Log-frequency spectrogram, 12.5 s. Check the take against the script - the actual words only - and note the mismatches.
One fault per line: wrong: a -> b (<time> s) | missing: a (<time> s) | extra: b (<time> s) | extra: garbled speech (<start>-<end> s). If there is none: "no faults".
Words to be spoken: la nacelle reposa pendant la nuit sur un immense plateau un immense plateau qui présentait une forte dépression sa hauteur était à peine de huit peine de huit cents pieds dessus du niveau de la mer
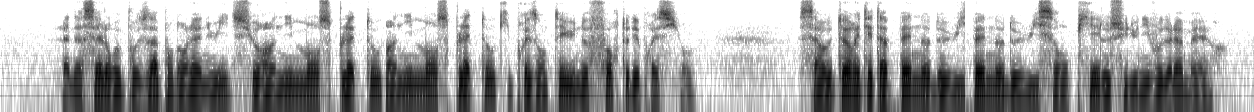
no faults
